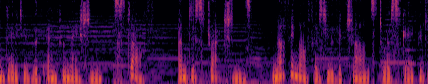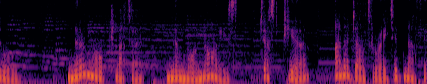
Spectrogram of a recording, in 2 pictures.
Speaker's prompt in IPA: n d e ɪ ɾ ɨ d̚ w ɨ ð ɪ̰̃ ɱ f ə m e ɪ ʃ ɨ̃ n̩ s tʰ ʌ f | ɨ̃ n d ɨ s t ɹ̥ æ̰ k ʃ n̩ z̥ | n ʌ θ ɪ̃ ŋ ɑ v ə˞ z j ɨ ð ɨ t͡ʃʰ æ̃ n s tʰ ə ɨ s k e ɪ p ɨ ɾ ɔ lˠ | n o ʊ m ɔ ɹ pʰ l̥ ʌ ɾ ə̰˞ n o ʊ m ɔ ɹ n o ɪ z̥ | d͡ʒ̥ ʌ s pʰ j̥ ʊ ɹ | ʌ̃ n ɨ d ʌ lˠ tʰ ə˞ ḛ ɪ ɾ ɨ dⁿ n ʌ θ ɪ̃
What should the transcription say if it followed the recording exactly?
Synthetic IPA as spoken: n d e ɪ ɾ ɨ d̚ w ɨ ð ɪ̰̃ ɱ f ə m e ɪ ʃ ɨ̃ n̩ s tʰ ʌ f | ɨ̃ n d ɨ s t ɹ̥ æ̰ k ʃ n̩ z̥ | n ʌ θ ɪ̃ ŋ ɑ f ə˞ z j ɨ ð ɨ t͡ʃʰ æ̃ n s tʰ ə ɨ s k e ɪ p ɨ ɾ ɔ lˠ | n o ʊ m ɔ ɹ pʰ l̥ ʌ ɾ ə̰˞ n o ʊ m ɔ ɹ n ɔ ɪ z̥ | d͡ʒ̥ ʌ s pʰ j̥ ʊ ɹ | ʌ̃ n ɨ d ʌ lˠ tʰ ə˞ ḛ ɪ ɾ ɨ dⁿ n ʌ θ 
